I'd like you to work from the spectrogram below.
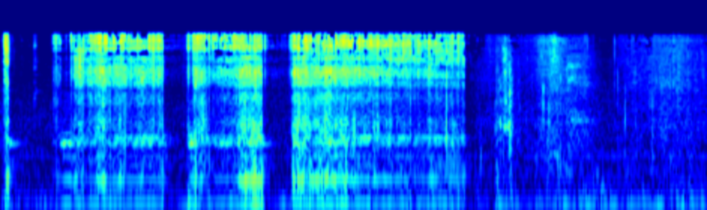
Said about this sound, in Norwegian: Det vil jeg påstå er en vellykka sveising. Den holder sikkert i flere timer. Minst.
